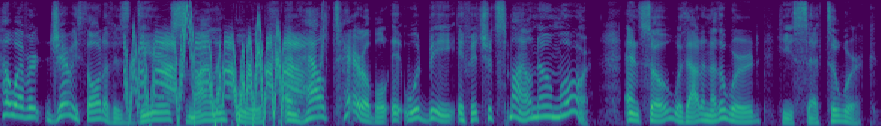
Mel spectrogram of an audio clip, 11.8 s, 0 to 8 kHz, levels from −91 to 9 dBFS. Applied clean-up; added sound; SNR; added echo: none; Scratching (performance technique); -1 dB; none.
